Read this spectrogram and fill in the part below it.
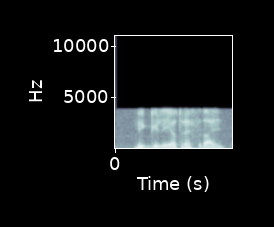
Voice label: "hyggelig" Norwegian

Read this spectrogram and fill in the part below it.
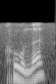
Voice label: "kone" Norwegian

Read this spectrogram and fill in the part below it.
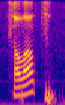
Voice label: "salat", Norwegian

